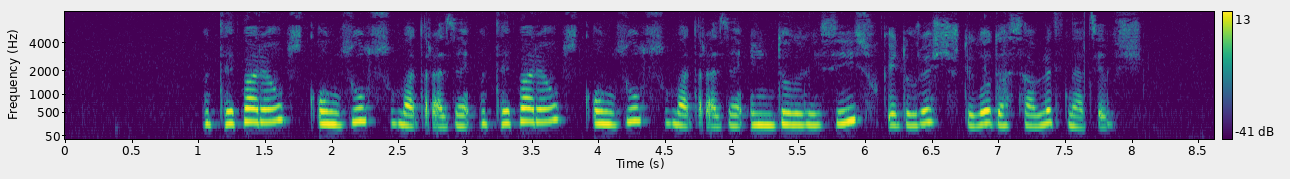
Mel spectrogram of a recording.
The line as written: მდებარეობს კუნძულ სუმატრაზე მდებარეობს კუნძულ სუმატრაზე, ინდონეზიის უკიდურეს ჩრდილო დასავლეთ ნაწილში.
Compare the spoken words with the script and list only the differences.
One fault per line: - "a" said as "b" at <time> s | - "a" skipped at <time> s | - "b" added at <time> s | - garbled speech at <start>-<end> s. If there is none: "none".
none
